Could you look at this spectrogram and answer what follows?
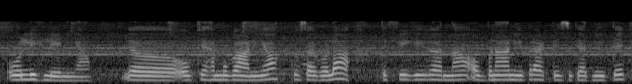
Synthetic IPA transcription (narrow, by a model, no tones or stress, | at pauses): oːlɪkʰleːnɪjãː | oːkɛɦmʊɡaːɽ̃ɪjãːkʊsaːɡolaː | t̪eːpʰɪːkekəɾnãːʔoːbəɳ̃aːnipɾɛːk̚ʈɪskəɾniːt̪eː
